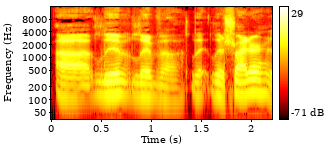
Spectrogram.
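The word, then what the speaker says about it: Liev Schreiber: I heard so much about it, and I'd like the actor, Liv Schreider. Is that, am I saying it right? – Yeah.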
